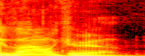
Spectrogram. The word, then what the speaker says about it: Valkyrie: the trilogy begins with the valkyrie which he pronounced with the accent on the first syllable then came the Young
